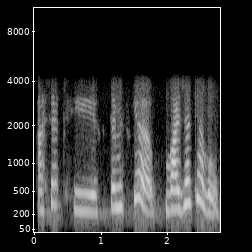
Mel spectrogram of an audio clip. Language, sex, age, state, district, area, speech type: Kashmiri, female, 18-30, Jammu and Kashmir, Shopian, rural, conversation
